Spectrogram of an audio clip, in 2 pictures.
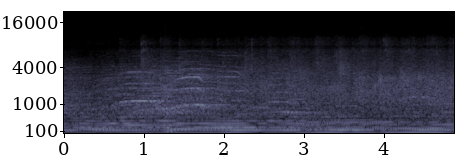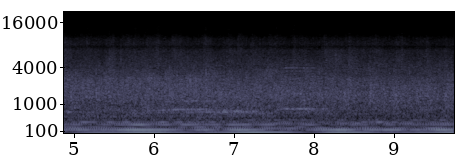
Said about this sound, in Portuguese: Se é para Ele, aplaude com mais força.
